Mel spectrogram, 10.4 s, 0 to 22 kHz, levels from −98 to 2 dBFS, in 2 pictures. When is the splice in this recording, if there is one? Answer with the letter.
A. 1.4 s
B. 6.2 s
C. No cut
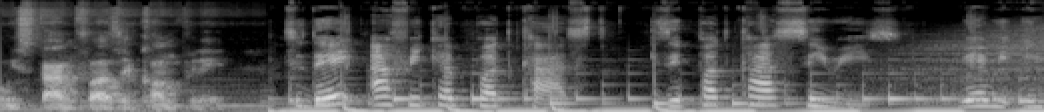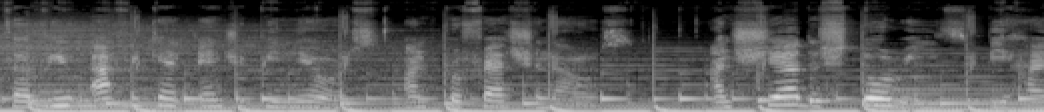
A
